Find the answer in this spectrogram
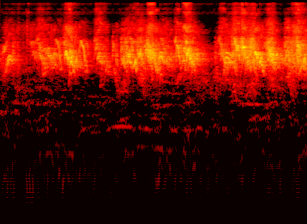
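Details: Sparrow chorus of overlapping high, scratchy chirps, swelling in waves roughly every second.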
